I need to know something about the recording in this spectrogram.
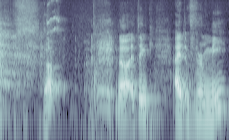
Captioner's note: laughter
